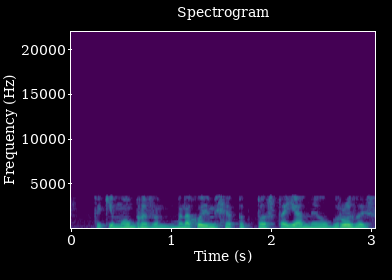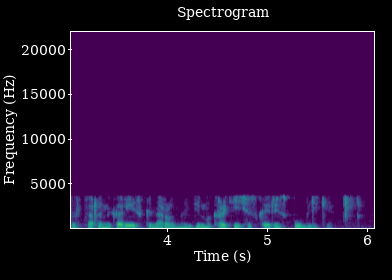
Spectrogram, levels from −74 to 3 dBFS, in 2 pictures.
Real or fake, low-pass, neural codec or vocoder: real; 3.6 kHz; none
